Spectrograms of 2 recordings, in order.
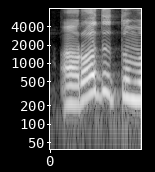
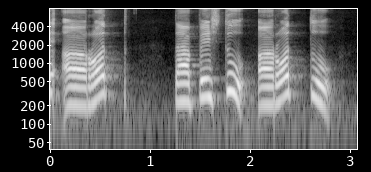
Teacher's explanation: आयत नंबर 20 में देख लीजिए, यहाँ पर हम इक़लाब करेंगे, रॉ को ता के साथ मिलाएंगे, दाल को नहीं पढ़ेंगे , हमजा ज़बर आ, रॉ ज़बर ता, रत, अरद तुम नहीं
